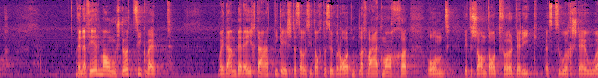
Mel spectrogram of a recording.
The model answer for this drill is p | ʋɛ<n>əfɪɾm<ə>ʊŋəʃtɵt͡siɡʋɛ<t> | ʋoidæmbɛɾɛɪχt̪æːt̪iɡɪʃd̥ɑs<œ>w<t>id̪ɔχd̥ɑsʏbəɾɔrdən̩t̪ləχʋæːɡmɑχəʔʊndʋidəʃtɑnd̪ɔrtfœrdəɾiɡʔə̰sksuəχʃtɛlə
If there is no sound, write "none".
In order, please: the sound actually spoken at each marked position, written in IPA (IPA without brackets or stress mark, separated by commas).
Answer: n, ɑ, t, œ, s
